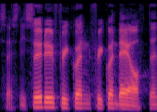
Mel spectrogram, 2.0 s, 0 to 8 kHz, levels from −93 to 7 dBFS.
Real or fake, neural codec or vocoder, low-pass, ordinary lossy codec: real; none; 7.2 kHz; MP3, 48 kbps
